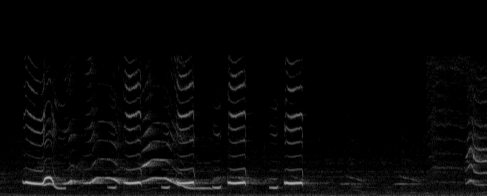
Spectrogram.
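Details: Black-throated laughingthrush delivering wild song for training young birds: a rapid burst of loud warbled and dipping whistles in the first three seconds, followed by quieter scattered notes.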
